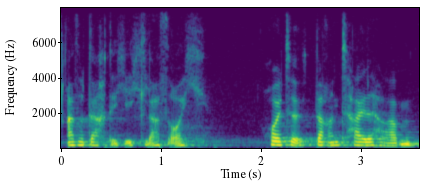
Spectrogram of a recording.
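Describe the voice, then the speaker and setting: A woman speaks at a moderate pace while noticeable background noise runs behind her. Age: 40s. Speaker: women's ministry speaker, pastor's wife. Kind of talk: sermon-style talk at church women's event.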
